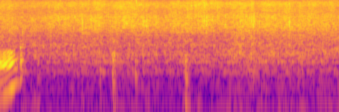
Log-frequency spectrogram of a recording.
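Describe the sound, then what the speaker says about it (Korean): Napa cabbage stir-frying in a hot pan with a little salt, a loud continuous sizzle punctuated by a few brief stirring clatters, close up. "산울염 소금 조금만 넣겠습니다. 배추 숨을 죽이기 위해서."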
